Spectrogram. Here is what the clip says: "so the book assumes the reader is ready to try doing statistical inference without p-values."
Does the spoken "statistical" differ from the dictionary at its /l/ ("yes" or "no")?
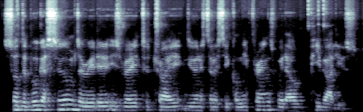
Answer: no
